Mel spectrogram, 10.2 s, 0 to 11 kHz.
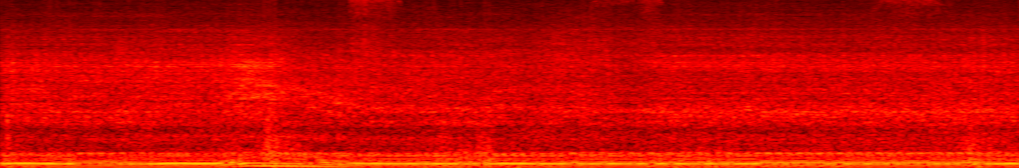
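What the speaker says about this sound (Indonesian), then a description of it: "Suaranya ya bro, khas 3 silinder Triumph." A Triumph Rocket 3 GT motorcycle's three-cylinder engine runs at a steady, loud drone while riding on a road, with a deep continuous tone and traffic noise around it.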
